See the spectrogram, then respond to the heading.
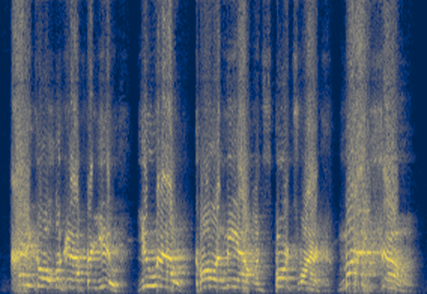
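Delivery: angry promo-style shout.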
